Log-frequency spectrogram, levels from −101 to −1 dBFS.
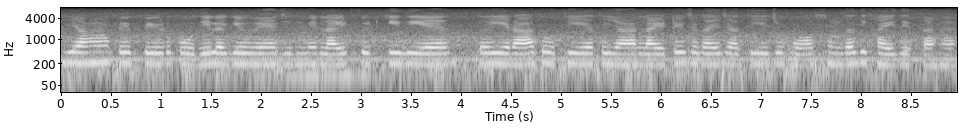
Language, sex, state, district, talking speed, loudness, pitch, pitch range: Hindi, female, Rajasthan, Bikaner, 200 wpm, -15 LUFS, 205 Hz, 195-210 Hz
